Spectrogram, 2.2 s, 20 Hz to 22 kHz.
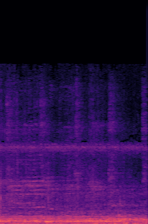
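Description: Razor E200 electric scooter riding along: a steady whirring hum from its electric motor and chain drive, over the noise of the small tyres rolling on pavement.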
